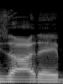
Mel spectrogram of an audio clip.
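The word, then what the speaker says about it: Zaude: Sodia, Witcher, were you able to withstand Zod's attacks? Yeah, when they remastered the game, they changed the pronunciation of some words. It used to be Zade, but now it's The Zod.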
